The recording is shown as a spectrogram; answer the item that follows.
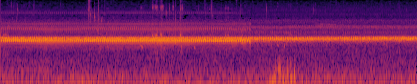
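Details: Toads chorusing in spring at a small backyard pond: overlapping, steady high-pitched trills merge into one unbroken droning tone that shifts slightly in pitch about three seconds in, with a low rumble of background noise.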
